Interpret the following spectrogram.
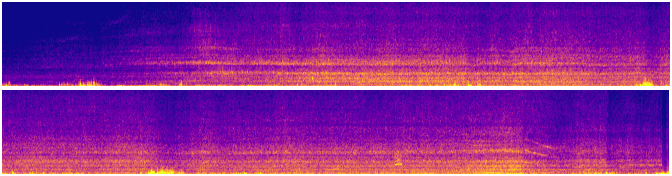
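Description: Fendt tractor's diesel engine running steadily as it pulls a forage wagon up onto a silage clamp, with a couple of short knocks a little before and after the middle.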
